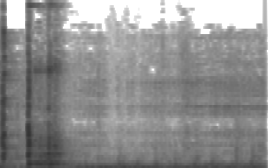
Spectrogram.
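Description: Metal coin slide of a coin-operated fortune-teller machine being pushed in with a quarter: a few sharp metallic clacks and clinks in the first half-second. A steady low hum follows.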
